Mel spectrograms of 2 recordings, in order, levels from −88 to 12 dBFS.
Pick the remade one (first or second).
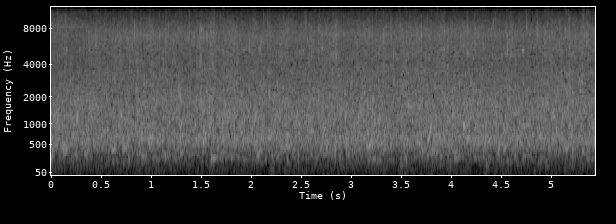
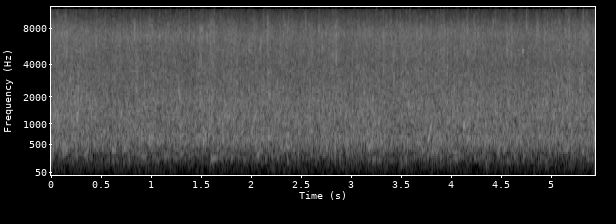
second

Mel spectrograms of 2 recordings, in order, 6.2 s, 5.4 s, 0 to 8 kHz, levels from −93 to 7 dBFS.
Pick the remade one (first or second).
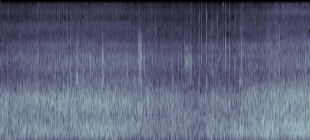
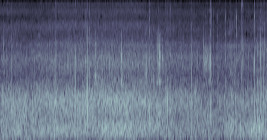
second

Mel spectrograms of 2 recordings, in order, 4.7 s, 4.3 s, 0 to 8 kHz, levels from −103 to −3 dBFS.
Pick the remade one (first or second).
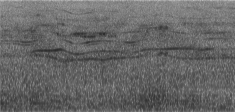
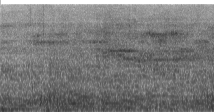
second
